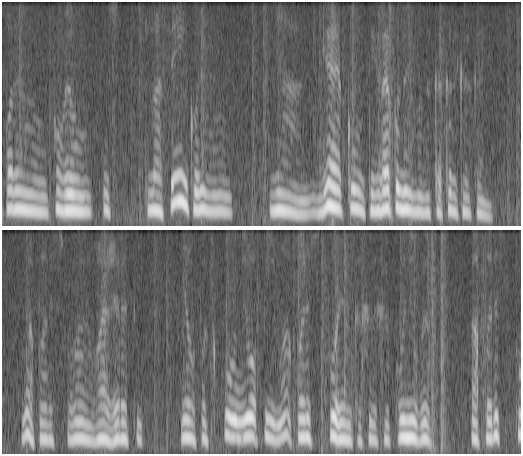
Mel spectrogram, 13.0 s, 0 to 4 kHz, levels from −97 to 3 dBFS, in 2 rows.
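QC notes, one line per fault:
No faults heard.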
